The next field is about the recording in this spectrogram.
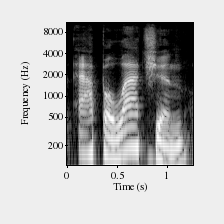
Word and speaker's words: Appalachian: Appalachian, Appalachian? – It's Appalachian. – We should call Rob real quick on the phone. – Apparently, if you live around that area, there is a saying called... If you pronounce it Appalachian, I'll throw an Appalachia. – Mm. – So I don't think it's Appalachian.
